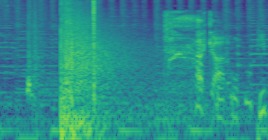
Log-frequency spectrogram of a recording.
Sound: grenade Explosion; laughing

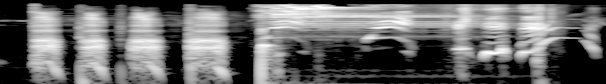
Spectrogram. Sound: laughing; squeaking; giggling

